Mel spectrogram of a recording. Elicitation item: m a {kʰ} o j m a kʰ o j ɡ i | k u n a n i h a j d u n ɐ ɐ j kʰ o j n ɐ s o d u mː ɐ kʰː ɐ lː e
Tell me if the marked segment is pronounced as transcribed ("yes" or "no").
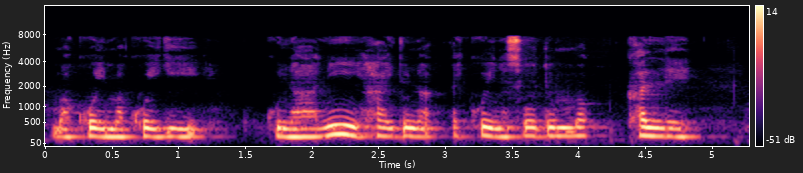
yes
